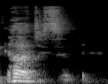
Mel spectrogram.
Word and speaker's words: Hutchinson: You got Asa Hutchins. – Yes. – Is it Hutchinson? – Hutchinson. It really doesn't matter.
